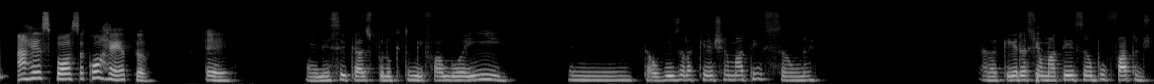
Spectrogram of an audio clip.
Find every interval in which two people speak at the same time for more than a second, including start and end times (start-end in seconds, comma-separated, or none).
none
